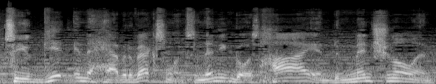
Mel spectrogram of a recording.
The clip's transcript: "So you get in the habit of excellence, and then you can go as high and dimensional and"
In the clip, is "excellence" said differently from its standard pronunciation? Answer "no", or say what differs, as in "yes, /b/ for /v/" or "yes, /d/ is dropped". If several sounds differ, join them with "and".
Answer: no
